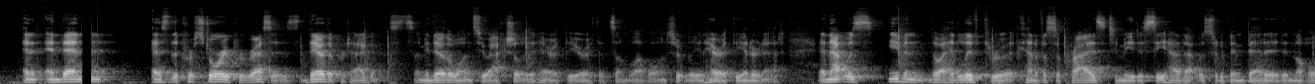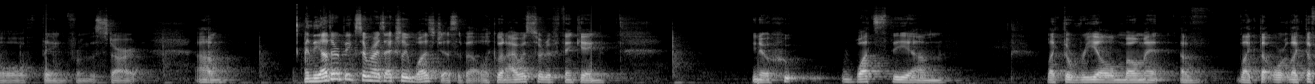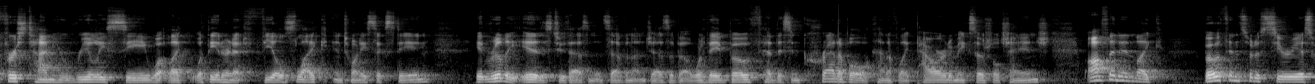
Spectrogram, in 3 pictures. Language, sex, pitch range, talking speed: English, male, 90-110 Hz, 210 wpm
